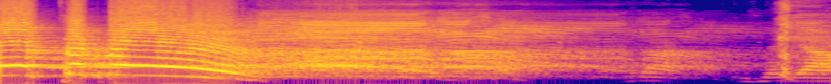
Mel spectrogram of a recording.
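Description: A large crowd at an Islamic sermon gathering in Jessore roars a takbir of Allahu Akbar in response, a loud swelling mass shout that fades into a lingering murmur before a voice cuts back in.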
